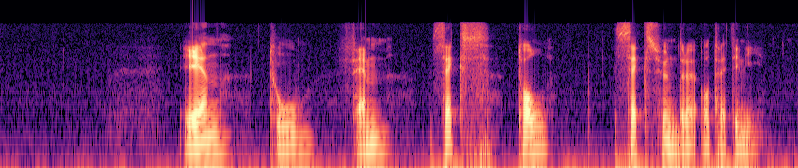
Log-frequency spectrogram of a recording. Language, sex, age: Norwegian, male, 49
